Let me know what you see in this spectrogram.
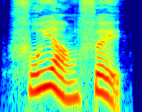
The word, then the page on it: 抚养费: fǔ yǎng fèi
